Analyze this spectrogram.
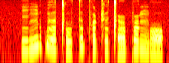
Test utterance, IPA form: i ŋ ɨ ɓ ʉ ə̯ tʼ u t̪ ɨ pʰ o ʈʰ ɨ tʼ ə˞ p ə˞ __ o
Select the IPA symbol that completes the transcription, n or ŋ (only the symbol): ŋ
